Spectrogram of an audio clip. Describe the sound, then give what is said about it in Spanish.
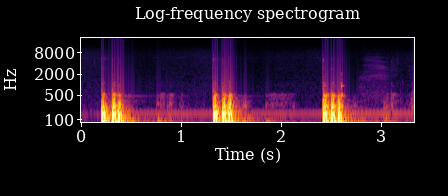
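Three short clusters of sharp taps, evenly spaced about a second apart, of long fingernails clicking against a wooden door in a house. Crisp over a faint low hum, with no voices. “Pero con uña larga. De esas que son uñas largas.”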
